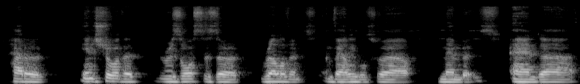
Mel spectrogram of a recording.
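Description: A middle-aged man born in Iran who speaks answers interview questions in a rapid, level voice. His tone is mellow and dark. He is measured and often repeats a word as he starts a phrase. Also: mid-range voice, low-quality recording. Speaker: interview guest, lawyer and board chair.

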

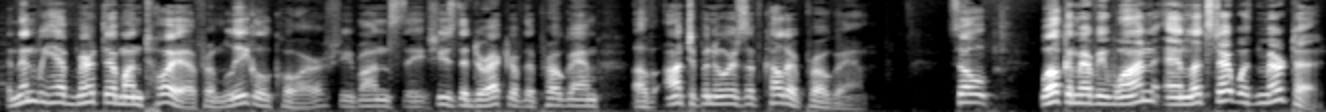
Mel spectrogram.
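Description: A man hosting a radio talk show, introducing guests and making wry, easygoing jokes. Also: medium pitch. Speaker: host.

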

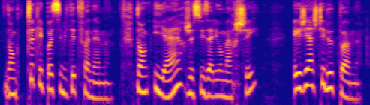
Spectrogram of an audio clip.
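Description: Une femme québécoise, voix de synthèse, invitée en studio radio, parle d'un ton détendu avec beaucoup d'hésitations et des rires faciles. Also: female voice, lowish voice, brisk, no echo. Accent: Québécois French. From French Canada. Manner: relaxed, laughs easily, many fillers. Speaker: synthetic voice talent, guest.

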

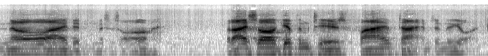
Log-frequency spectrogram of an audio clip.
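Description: Blustery old man, piercingly bright voice. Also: fairly low pitch, animated, slow pace, dull audio, heavily acted. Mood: jovially gallant. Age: older. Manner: gruff, impatient, hearty. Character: blustery, crusty, jovial old college trustee. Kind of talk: 1940s radio comedy acting. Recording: faintly noisy old 1940s radio recording.

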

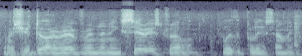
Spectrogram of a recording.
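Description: Actor as a brisk, courteous police sergeant. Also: male voice, on the low side, steady tone, close to an everyday voice. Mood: polite, businesslike. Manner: polite, brief, matter-of-fact. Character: male police sergeant, courteous, quiet-mannered questioner. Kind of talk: 1950s police radio drama acting. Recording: noisy vintage radio recording with clicks.

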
